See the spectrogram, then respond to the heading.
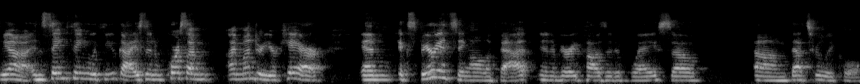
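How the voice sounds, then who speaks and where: A woman speaks at a moderate pace in a medium pitch. Her voice is somewhat breathy, with ordinary pitch variation. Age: 60s. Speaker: health show host. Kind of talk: casual chat.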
